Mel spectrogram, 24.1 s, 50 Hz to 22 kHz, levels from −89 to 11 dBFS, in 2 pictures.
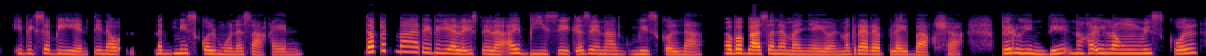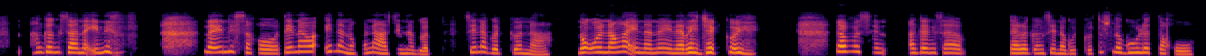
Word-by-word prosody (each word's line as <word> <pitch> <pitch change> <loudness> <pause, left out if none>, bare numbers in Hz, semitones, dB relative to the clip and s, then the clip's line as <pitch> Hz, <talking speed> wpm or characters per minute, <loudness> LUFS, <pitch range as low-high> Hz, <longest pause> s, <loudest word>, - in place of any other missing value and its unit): ibig 260 -1 -6
sabihin 230 -6 -1
tinaw 235 -1 -2 0.4
nag-missed 260 +2 -1
call 240 -1 +2
muna 210 -2 -5
sa'kin. 190 +1 -7 0.6
Dapat 375 +5 +7
mare-realize 295 -10 +1
nila, 225 -3 0
ay, 275 -1 +3
busy 230 -1 -4
kasi 240 +3 -1
nag-missed 225 -1 -5
call 200 -1 -1
na, 190 -1 -4 0.2
mababasa 265 -2 +7
naman 220 -4 -1
niya 200 0 -2
'yon, 195 +2 -7
magre-reply 215 -2 +1
back 185 -2 -2
siya. - - -7 0.3
Pero 280 +2 +4
hindi, 245 -1 +1
nakailang 275 -1 +1
missed 270 0 -1
call, 260 +4 +3 0.4
hanggang 340 0 -1
sana 320 -2 +4
nainis, 315 +1 0 0.9
nainis 350 +1 +2
ako, 275 -4 0
tina 375 +6 +1
inano 380 -10 -2
ko 285 - -10
na, 290 -4 0
sinagot 250 -5 -4 0.3
sinagot 345 -6 0
ko 275 -1 -1
na. 205 -4 -5 0.3
Noong 330 +1 +5
una 335 - +4
nga 370 - +4
inano, 310 -1 0
eh, 310 - 0
na-reject 305 +2 +4
ko, 345 - +2
eh. 235 -4 -5 0.8
Tapos 385 -2 +5
'yon 315 - -5 0.2
hanggang 305 +1 0
sa 295 -2 -2 0.5
talagang 280 -1 +1
sinagot 255 -4 -4
ko, 250 0 -11
tas 350 +1 -5
nagulat 315 -1 +2
ako, 215 -6 -3
265 Hz, 145 wpm, -21 LUFS, 230-310 Hz, 0.9 s, Dapat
